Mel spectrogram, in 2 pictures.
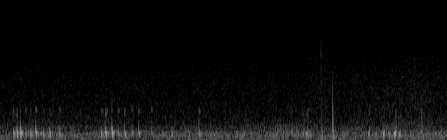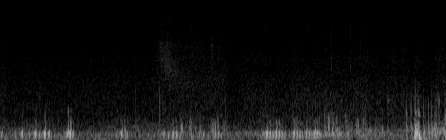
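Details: Male, hungry: low gurgling abdominal rumbles that come and go; borborygmi, ordinary bowel sounds of a hungry stomach.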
